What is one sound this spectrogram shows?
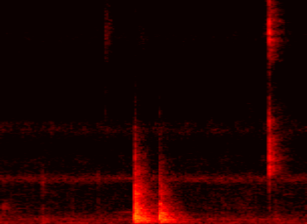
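A glass is set down on a hard table.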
